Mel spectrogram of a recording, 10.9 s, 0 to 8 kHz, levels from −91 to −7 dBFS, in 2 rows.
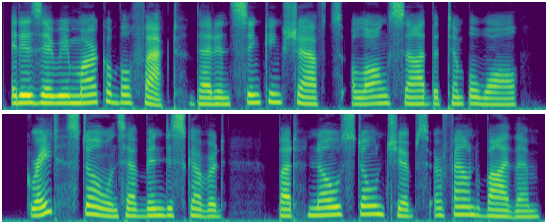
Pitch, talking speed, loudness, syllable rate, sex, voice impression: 190 Hz, 145 wpm, -19 LUFS, 4.3 syllables/s, female, feminine, very adult-like, slightly intellectual, calm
